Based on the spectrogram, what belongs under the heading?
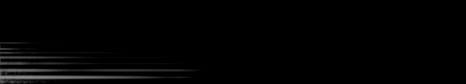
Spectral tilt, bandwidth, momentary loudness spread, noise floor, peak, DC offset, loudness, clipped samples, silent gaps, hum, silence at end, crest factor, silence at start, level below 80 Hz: -8.5 dB/octave; 2.8 kHz; 22 LU; under -90 dBFS; -26 dBFS; under 0.1%; -39 LUFS; under 0.1%; none; none; 2.85 s; 18 dB; 0 s; -90 dBFS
